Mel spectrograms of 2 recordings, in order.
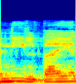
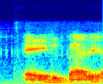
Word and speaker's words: Nailberg: Martin Gustafsson skriver, våren 1994 gjorde Bojnes 2 intervjuer med Kenneth, nu ska vi se, är det Nilberg eller Nailberg han uttalade? – Nailberg, ja.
